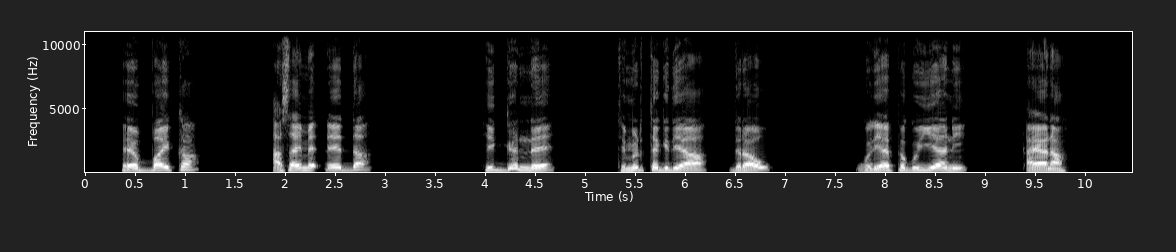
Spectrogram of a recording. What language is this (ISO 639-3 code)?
dwr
